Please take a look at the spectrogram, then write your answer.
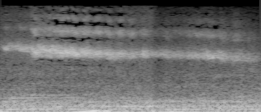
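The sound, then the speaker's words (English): A car engine pulls away from the start line with a steady, high-pitched whine over deep rumbling, loud for a few seconds, its pitch sinking slightly as it moves off. It is the first of two cars. “There are two cars. There goes the first of the two of them.”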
